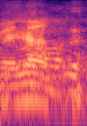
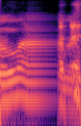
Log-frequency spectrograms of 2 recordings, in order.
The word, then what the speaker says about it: Atlanta: A brief history lesson on Atlanta. Man. if you ever come to Atlanta, don't say Atlanta like me. Just say Atlanta. It's spelled Lanta.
